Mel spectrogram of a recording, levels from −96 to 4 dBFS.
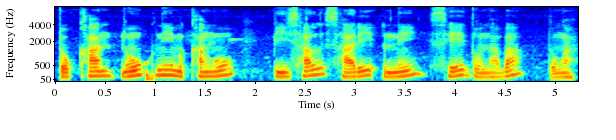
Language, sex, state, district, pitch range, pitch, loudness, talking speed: Garo, male, Meghalaya, South Garo Hills, 125-165 Hz, 145 Hz, -19 LUFS, 105 wpm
